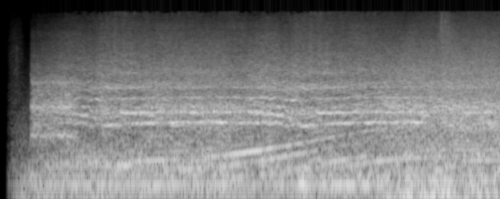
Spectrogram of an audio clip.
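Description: Tyres screech and squeal on asphalt during a burnout.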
